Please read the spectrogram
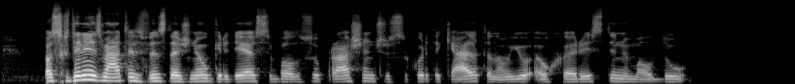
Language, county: Lithuanian, Vilnius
